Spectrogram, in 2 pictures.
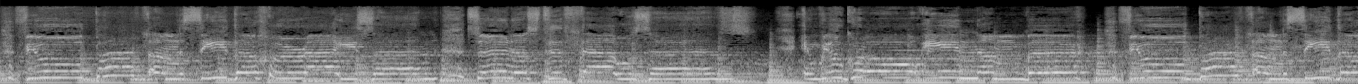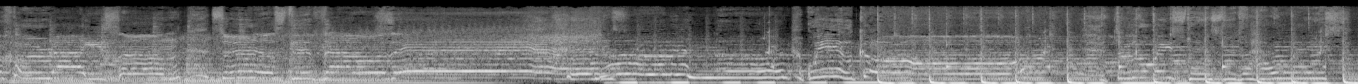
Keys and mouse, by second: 0.9 click, 1.1 middle click, 1.4 click, 1.6 middle click, 1.8 click, 2.1 click, 3.1 click, 3.5 click, 4.2 click, 5.4 click, 7.3 click, 7.5 click, 8.4 click, 8.5 middle click, 9.9 click, 10.3 click, 10.7 click, 11.3 click, 12.1 click, 12.5 middle click, 15.1-18.2 drag, 18.8 KP_0, 20.0 click, 20.8 shift+a, 24.0 middle click, 25.3 middle click.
